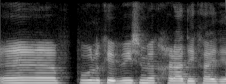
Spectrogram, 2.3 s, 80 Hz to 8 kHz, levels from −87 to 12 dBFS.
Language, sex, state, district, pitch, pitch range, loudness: Bhojpuri, female, Uttar Pradesh, Ghazipur, 225 Hz, 210-235 Hz, -15 LUFS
